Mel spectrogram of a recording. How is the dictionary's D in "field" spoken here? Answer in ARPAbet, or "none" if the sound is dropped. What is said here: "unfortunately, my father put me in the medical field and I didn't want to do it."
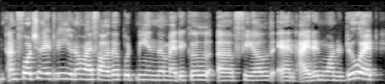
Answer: D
